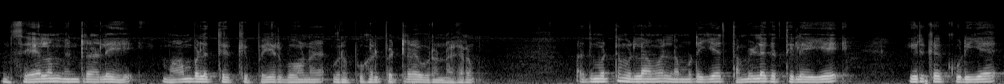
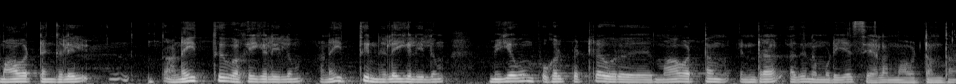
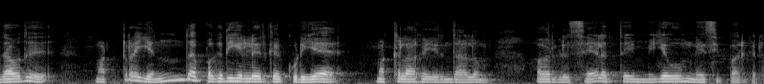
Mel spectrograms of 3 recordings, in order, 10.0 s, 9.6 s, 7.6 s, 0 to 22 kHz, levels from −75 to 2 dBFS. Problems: none marked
